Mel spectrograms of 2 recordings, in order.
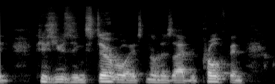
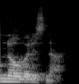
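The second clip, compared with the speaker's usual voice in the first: ordinary delivery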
